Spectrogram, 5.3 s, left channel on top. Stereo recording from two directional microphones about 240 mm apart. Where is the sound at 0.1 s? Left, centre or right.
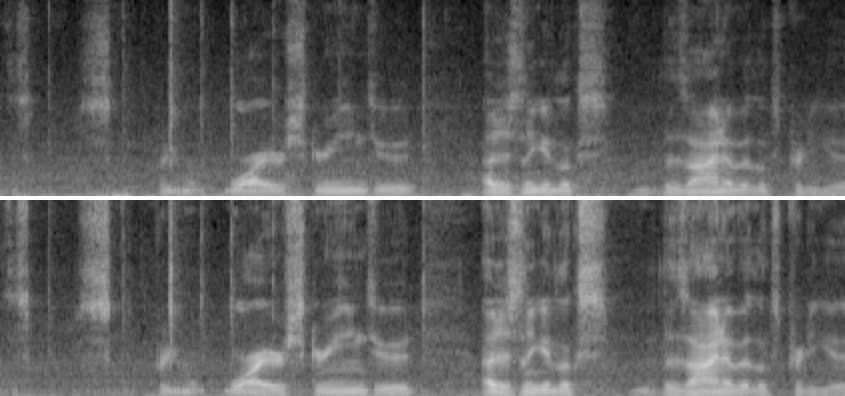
Centre.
